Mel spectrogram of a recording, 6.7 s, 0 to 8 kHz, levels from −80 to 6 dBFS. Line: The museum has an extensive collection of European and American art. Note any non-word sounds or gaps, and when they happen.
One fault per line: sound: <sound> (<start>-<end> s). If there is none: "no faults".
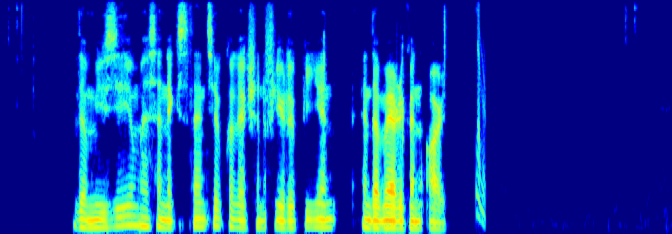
sound: chirp (4.8-4.9 s)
